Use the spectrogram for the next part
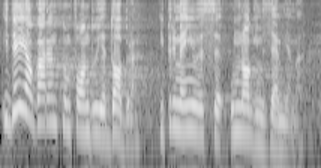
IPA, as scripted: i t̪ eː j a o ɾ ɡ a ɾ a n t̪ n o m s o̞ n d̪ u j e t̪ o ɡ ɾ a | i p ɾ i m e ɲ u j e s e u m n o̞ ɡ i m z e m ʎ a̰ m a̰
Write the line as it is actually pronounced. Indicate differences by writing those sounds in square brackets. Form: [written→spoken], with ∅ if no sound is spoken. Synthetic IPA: i [t̪→d̪] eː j a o [ɾ→∅] ɡ a ɾ a n t̪ n o m [s→f] o̞ n d̪ u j e [t̪→d̪] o [ɡ→b] ɾ a | i p ɾ i m e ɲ u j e s e u m n o̞ ɡ i m z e m ʎ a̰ m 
